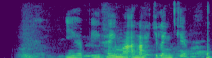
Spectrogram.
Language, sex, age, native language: Icelandic, female, 14, Icelandic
